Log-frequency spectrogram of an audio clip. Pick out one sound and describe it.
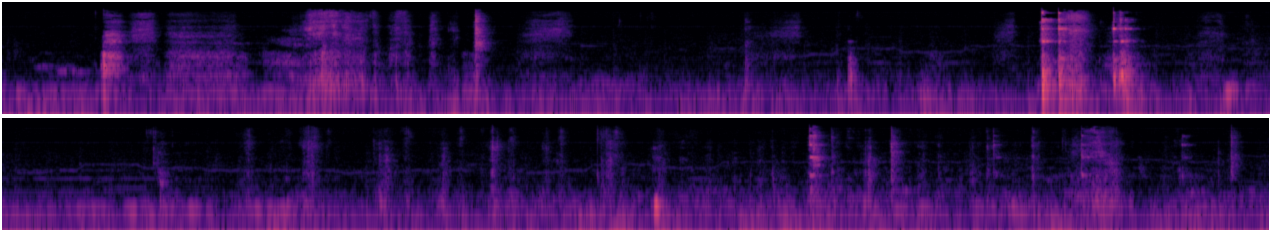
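A woman slurps noodles loudly up close.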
